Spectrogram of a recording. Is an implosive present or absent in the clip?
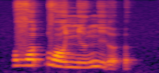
absent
